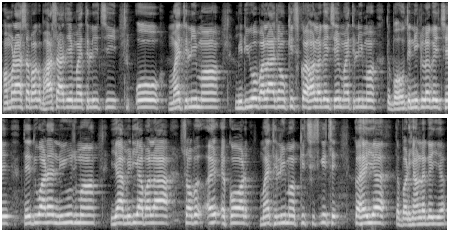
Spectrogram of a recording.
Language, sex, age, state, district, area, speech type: Maithili, male, 60+, Bihar, Darbhanga, rural, spontaneous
